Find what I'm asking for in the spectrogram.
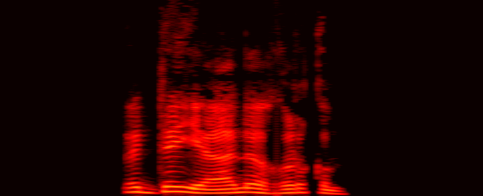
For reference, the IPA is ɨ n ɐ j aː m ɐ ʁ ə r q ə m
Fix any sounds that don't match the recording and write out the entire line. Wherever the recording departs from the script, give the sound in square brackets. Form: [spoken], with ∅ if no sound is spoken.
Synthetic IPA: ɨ [d] ɐ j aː [n] ɐ ʁ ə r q ə m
